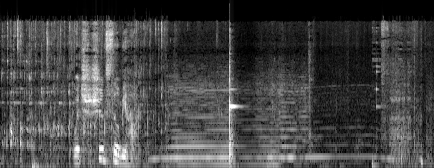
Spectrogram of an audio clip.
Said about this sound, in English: I'm going to pour out the rest of the tea,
